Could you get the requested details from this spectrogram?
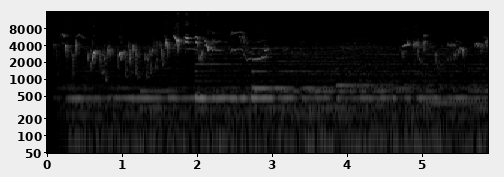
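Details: Domestic canary kept by a breeder, singing to train young birds to sing: rapid high rolling trills and chattering twitters, a pause, then more warbled phrases, over a faint steady hum.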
